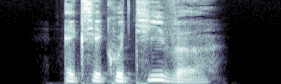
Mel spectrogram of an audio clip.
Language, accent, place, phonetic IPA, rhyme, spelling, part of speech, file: German, Germany, Berlin, [ɛksekuˈtiːvə], -iːvə, exekutive, adjective, De-exekutive.ogg
- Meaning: inflection of exekutiv: 1. strong/mixed nominative/accusative feminine singular 2. strong nominative/accusative plural 3. weak nominative all-gender singular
